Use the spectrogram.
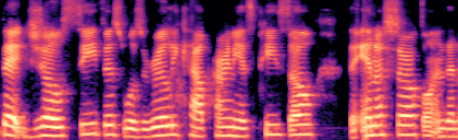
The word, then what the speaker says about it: Piso: But it's spelled P-I-S-O, but it's pronounced Piso with it's a E, P-E-S-O.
